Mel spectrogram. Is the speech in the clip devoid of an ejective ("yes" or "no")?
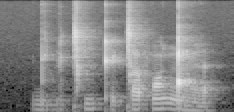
no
